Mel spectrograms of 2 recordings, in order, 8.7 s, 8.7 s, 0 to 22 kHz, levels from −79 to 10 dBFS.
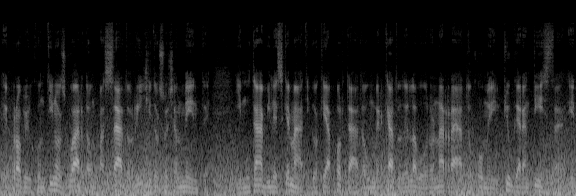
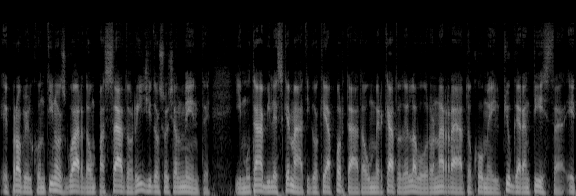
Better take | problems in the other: second | wind noise on the microphone; heavy; 8 dB below the speech

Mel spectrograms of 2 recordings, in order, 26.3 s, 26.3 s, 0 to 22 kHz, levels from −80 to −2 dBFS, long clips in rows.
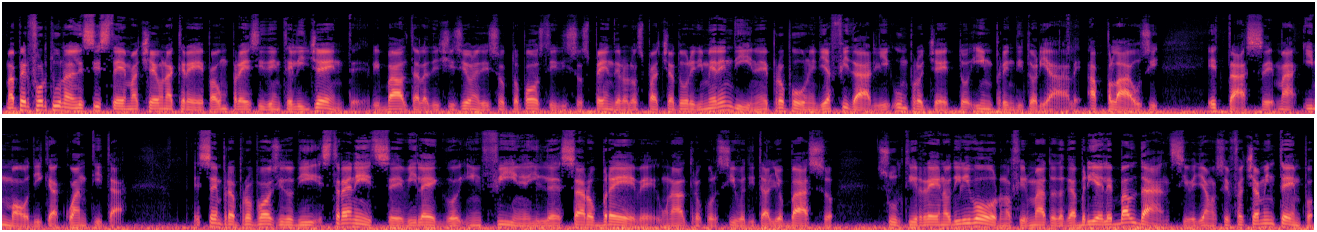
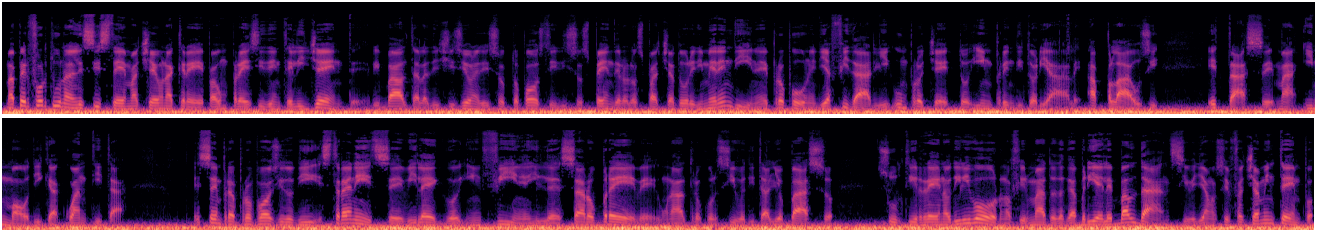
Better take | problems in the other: first | low rumble; loud; throughout; 9 dB below the speech; faint in the first

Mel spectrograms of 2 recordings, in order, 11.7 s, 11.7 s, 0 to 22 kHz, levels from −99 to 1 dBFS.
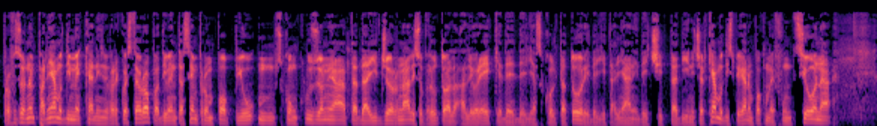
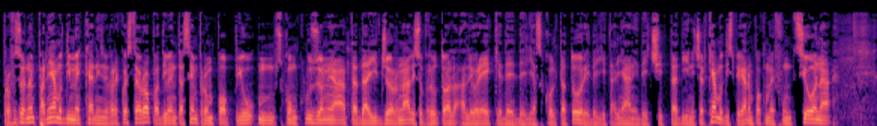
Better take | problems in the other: second | thin; very slightly; fading below 1 kHz

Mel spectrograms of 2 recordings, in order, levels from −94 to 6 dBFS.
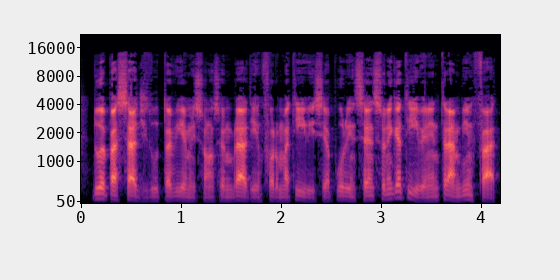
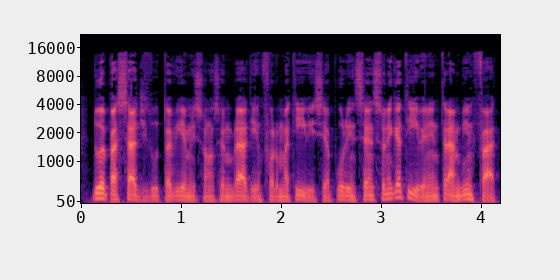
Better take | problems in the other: second | thin; very; fading below 700 Hz

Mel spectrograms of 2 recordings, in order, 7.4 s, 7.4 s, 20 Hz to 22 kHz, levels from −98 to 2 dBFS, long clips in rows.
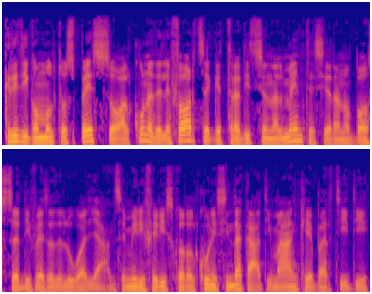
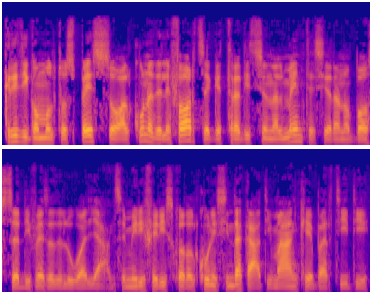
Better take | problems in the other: first | thin; somewhat; fading below 450 Hz

